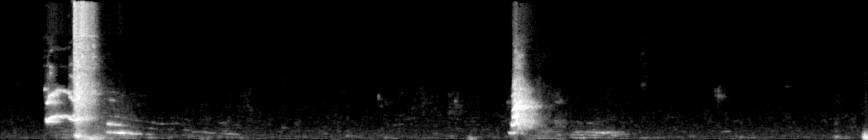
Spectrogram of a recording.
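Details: Young Cavalier King Charles Spaniel puppies at play in a shared pen, eight pups wrestling; two sharp, high yips about four seconds apart, each with a short trailing squeak, quiet room between them.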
